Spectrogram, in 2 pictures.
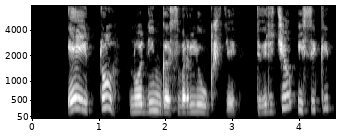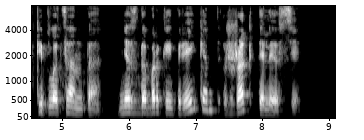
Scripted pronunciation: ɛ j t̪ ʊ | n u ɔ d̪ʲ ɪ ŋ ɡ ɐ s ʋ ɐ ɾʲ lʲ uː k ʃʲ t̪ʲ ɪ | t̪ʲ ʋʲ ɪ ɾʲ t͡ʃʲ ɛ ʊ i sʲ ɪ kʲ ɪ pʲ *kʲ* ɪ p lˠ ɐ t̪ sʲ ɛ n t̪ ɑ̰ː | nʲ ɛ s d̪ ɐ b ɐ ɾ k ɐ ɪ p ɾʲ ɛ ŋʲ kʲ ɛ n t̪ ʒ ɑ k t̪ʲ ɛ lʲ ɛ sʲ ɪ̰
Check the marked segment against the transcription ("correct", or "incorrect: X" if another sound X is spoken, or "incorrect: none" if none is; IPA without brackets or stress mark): correct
